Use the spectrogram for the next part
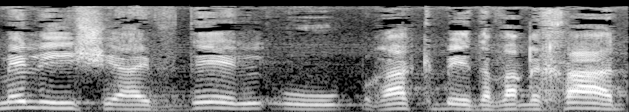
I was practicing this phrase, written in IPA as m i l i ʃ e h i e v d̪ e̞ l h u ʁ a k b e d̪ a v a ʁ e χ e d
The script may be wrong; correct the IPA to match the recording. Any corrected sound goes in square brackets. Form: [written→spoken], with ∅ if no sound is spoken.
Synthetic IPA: m [i→e] l i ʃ e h [i→a] e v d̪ e̞ l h u ʁ a k b e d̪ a v a ʁ e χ [e→a] d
